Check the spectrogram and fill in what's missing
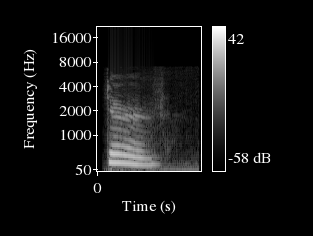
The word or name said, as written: derv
